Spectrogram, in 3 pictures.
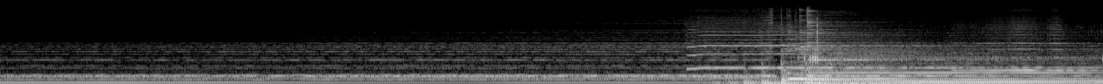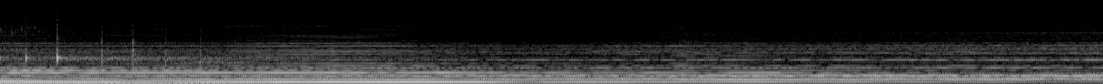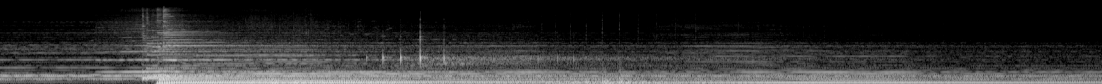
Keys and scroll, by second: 8.2 ctrl+d, 8.4 Escape, 9.7 ], 13.3 4, 16.9 2, 24.1 4, 28.7 3, 32.2 4.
